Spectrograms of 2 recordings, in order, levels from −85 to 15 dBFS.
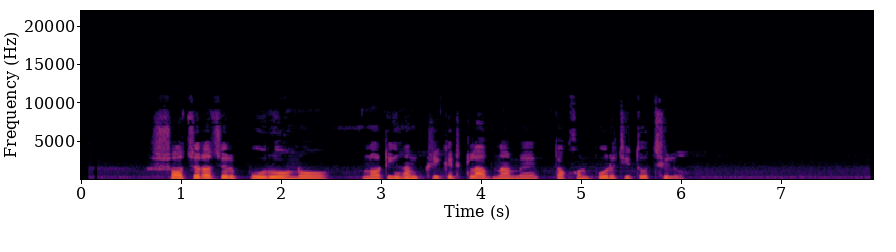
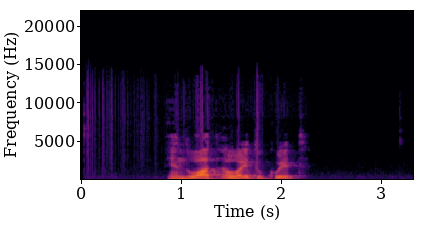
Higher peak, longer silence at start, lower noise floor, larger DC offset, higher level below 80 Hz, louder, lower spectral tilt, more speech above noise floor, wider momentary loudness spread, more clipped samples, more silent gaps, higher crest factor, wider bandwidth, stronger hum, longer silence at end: second, -8 dBFS vs -4 dBFS; second, 0.7 s vs 0.85 s; second, -60 dBFS vs -68 dBFS; neither; second, -74 dBFS vs -66 dBFS; about the same, -27 LUFS vs -25 LUFS; about the same, -7.5 dB/octave vs -6.5 dB/octave; second, 35 dB vs 44 dB; about the same, 11 LU vs 12 LU; neither; neither; about the same, 18 dB vs 22 dB; second, 9.4 kHz vs 14.5 kHz; neither; first, 1.9 s vs 1.1 s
